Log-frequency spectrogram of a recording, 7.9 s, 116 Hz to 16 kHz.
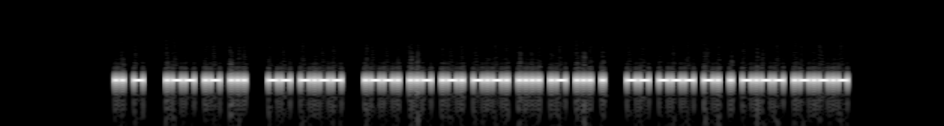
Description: Morse code, heard as a keyed tone, about 41 wpm, 700 Hz. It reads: IT WAS MY PURCHASE MONEY.
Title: Sentences from Top 1000 Words - Review Part 5 - 45wpm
